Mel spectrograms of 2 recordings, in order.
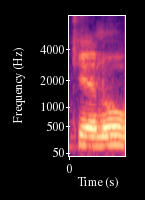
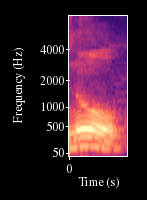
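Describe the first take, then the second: First: The word starts with a pronounced k sound. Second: The word starts with an n sound, k silent. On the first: The speaker calls it wrong. "কেন বলবে না" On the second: The speaker calls it right. "কে এর উচ্চারণটা কিন্তু হচ্ছে না"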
